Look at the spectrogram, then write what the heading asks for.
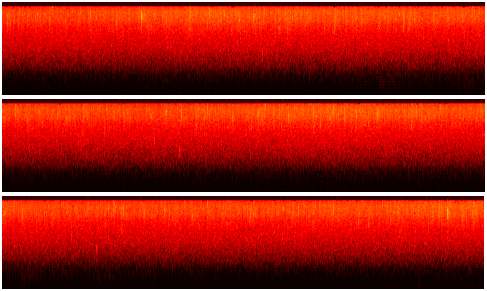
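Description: Steady rain from a rain-sounds library track: an even hiss of falling rain with scattered individual drop ticks.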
